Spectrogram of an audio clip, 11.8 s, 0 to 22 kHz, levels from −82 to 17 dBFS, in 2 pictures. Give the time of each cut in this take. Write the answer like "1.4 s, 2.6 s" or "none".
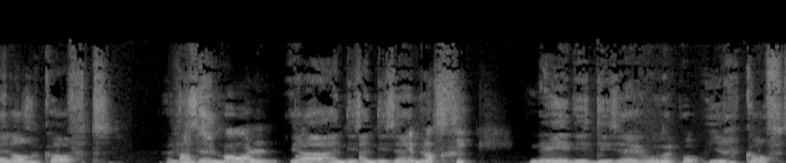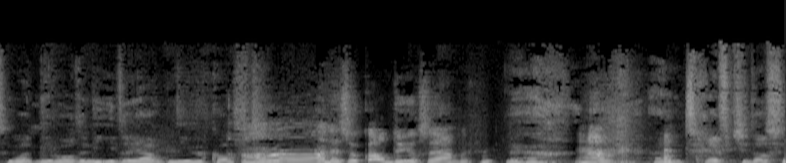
1.0 s, 2.7 s, 6.1 s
